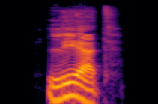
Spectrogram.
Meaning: inflection of lehren: 1. third-person singular present 2. second-person plural present 3. plural imperative
- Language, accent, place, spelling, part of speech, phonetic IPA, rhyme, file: German, Germany, Berlin, lehrt, verb, [leːɐ̯t], -eːɐ̯t, De-lehrt.ogg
